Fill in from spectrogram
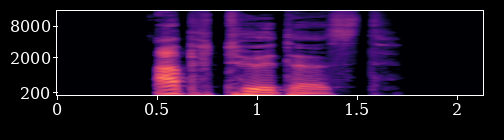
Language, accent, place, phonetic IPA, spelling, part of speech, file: German, Germany, Berlin, [ˈapˌtøːtəst], abtötest, verb, De-abtötest.ogg
- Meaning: inflection of abtöten: 1. second-person singular dependent present 2. second-person singular dependent subjunctive I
